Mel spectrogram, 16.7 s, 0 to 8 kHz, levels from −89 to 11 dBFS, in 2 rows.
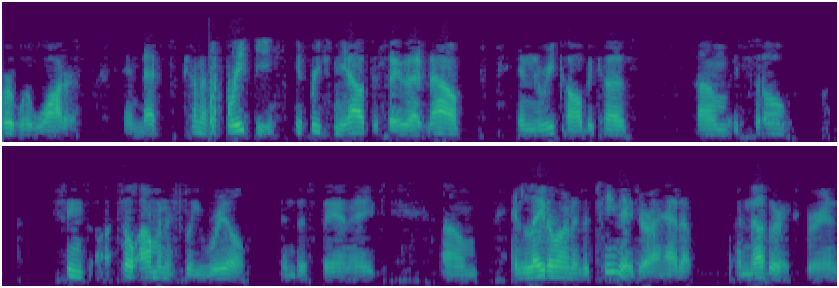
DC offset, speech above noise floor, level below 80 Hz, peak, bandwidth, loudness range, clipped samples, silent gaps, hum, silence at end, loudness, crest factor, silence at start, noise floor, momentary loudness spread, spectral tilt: under 0.1%; 43 dB; -82 dBFS; -12 dBFS; 3.7 kHz; 7 LU; under 0.1%; 6.46-6.50 s, 8.07-8.17 s, 10.92-10.98 s; none; 0 s; -31 LUFS; 20 dB; 0 s; -74 dBFS; 15 LU; -2.5 dB/octave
